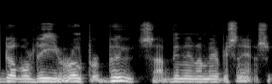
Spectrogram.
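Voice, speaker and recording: A man talks at a medium pitch with a Southern US accent. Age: 60s. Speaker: farmer. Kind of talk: casual chat. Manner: halting, repeats words.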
